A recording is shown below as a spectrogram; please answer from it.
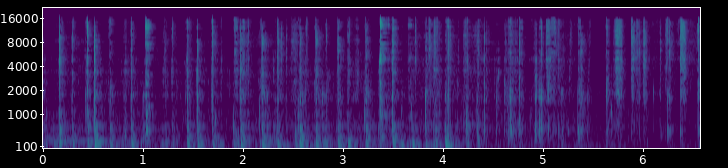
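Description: Metal hand whisk stirring thick milk pudding in a stainless steel pot, its wires knocking and scraping against the pot in quick, uneven clicks.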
